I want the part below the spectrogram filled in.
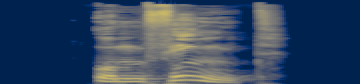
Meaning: second-person plural preterite of umfangen
- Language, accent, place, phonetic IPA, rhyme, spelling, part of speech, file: German, Germany, Berlin, [ʊmˈfɪŋt], -ɪŋt, umfingt, verb, De-umfingt.ogg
